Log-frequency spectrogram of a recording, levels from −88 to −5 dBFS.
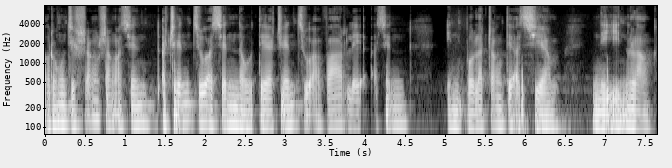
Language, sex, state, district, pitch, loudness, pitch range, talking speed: Mizo, male, Mizoram, Aizawl, 100 Hz, -18 LUFS, 95-105 Hz, 225 wpm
